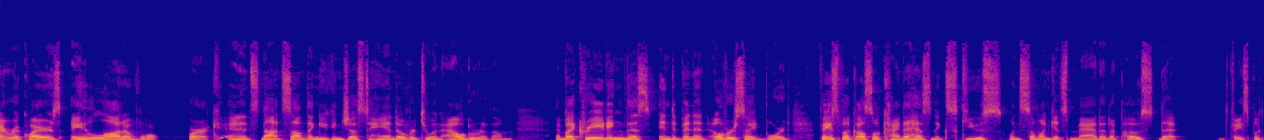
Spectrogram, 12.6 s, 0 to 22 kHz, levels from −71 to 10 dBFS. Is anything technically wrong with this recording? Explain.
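Yes, this speech clip has delay-related faults in the call path.

Short stalls from a late packet occur at 1.37 to 1.41 s and again at 1.43 to 1.47 s. Each time, a packet missed its slot, so the receiver held the last sound for 20 ms until it arrived. Nothing is lost, but a sound lingers briefly. On a spectrogram, the harmonics run flat for a sliver of time.

A call audio freeze follows from 1.49 to 1.91 s, with playback resuming 400 ms later than before. The likely cause is packets held up in transit that drained the jitter buffer. The final sound decays into a fading buzz or hiss and then 110 ms of silence. The waveform shows a tapering tail and a flat gap.

A jitter buffer speed-up runs from 7.64 s to 12.57 s. To shed the built-up delay, the receiver repeatedly trimmed tiny pitch-period slices, about a third of a second in total. This makes the speech about 106% fast at unchanged pitch and slightly hurried. 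On a spectrogram, the syllables look compressed in time while the harmonic spacing stays the same.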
